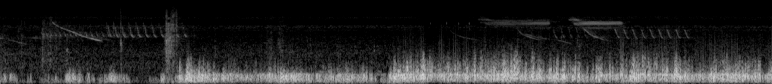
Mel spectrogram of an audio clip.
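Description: A small bird chirps in short, high bursts close by.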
